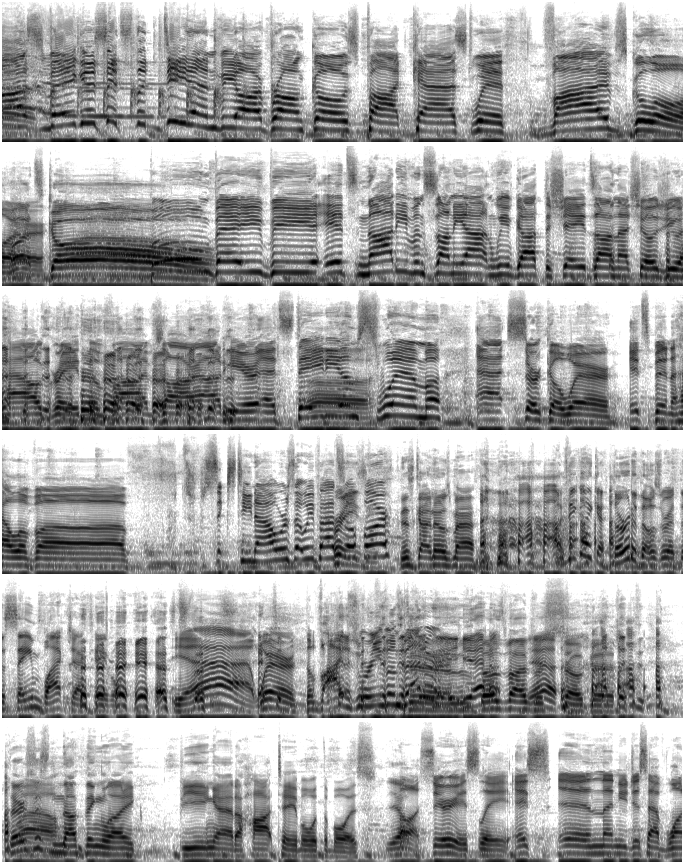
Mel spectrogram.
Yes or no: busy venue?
yes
